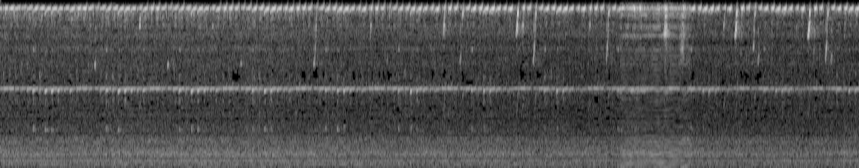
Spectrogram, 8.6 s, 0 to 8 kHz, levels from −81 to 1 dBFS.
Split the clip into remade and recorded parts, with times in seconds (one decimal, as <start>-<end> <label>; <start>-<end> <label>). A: 0.0-6.2 recorded; 6.2-6.9 remade; 6.9-8.6 recorded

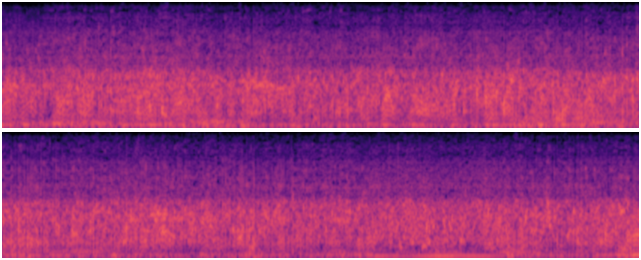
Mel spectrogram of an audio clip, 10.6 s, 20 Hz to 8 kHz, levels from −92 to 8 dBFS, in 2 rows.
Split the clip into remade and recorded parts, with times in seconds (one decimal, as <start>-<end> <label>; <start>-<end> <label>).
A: 0.0-8.4 remade; 8.4-9.5 recorded; 9.5-10.6 remade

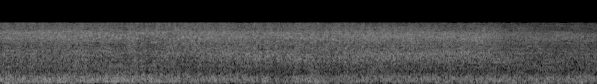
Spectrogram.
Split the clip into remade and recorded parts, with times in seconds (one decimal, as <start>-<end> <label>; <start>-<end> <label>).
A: 0.0-0.9 recorded; 0.9-2.0 remade; 2.0-2.5 recorded; 2.5-3.4 remade; 3.4-6.0 recorded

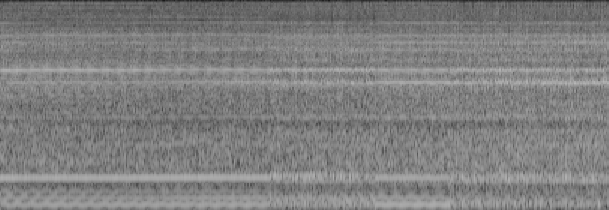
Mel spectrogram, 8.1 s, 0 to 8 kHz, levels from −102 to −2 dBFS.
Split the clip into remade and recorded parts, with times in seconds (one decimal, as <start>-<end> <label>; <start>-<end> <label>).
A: 0.0-3.6 recorded; 3.6-5.0 remade; 5.0-6.0 recorded; 6.0-8.1 remade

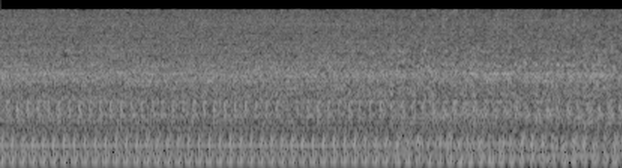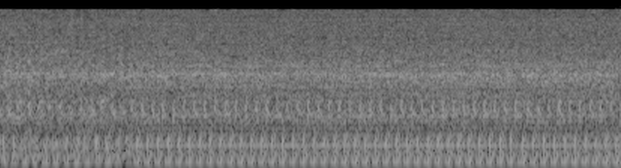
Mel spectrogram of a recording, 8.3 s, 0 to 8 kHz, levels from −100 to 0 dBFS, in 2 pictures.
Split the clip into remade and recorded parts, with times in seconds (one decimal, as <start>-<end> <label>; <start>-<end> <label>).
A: 0.0-2.6 recorded; 2.6-5.0 remade; 5.0-8.3 recorded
